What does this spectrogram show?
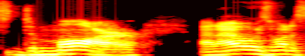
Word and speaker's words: Damar: I actually just looked at it to make sure I said it right because he almost sounds it's Damar, and I always want to say Duron Harmon, who used to play for the Pats.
